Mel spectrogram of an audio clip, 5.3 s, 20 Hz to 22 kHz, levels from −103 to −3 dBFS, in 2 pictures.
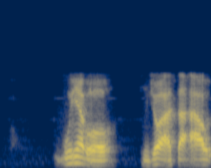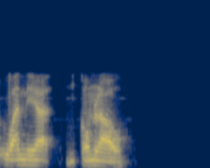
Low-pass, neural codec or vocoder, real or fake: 3.6 kHz; codec, 16 kHz, 2 kbps, FunCodec, trained on LibriTTS, 25 frames a second; fake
